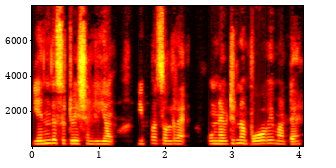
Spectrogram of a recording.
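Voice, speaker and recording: A woman's voice: low voice, level tone, normal speed, mellow, dry recording, muffled recording. A woman voicing a young man in an audio drama romance, teasing and coaxing his girlfriend. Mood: affectionate teasing.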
